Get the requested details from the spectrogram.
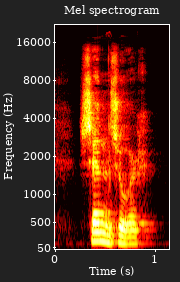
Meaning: censor
- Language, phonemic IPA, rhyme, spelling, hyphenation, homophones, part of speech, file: Dutch, /ˈsɛn.zɔr/, -ɛnzɔr, censor, cen‧sor, sensor, noun, Nl-censor.ogg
